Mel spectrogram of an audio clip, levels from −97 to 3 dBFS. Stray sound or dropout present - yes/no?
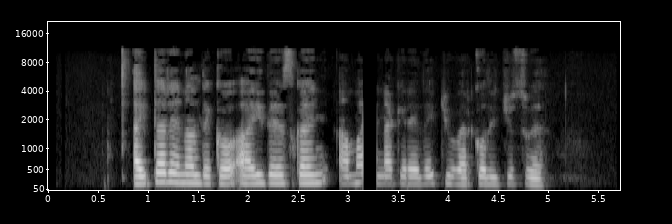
yes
